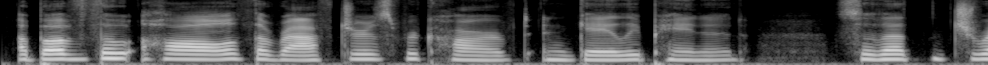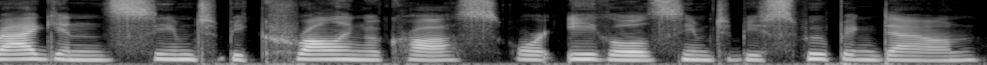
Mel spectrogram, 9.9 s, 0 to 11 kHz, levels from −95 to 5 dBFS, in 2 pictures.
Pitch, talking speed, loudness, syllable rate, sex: 200 Hz, 150 wpm, -20 LUFS, 4.4 syllables/s, female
